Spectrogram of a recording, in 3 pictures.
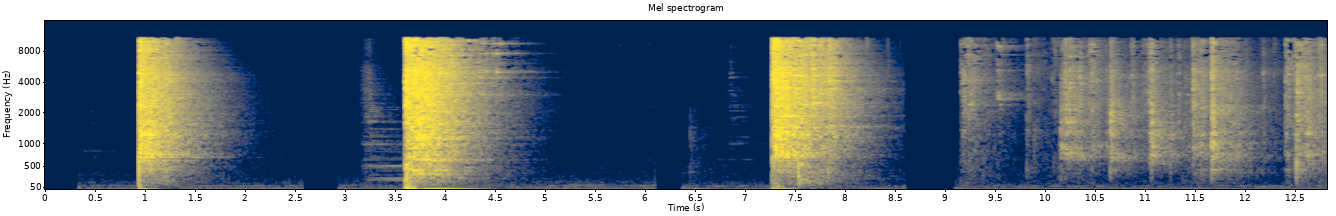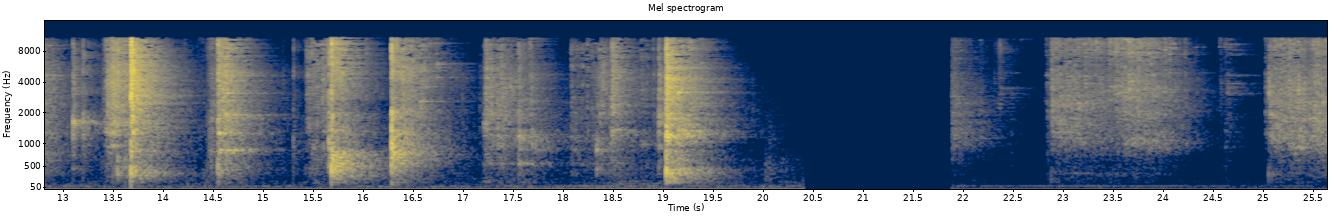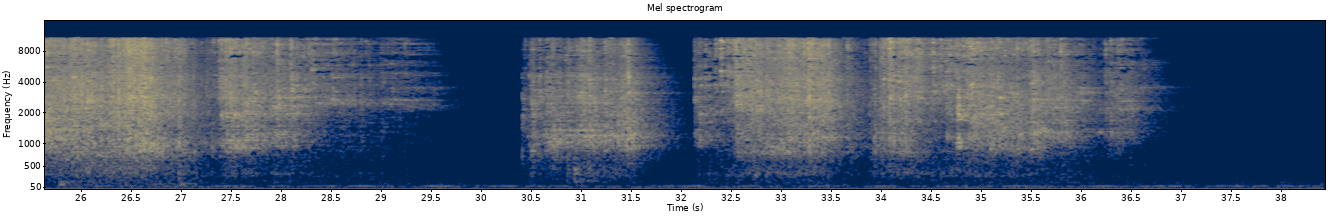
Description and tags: Break Mirror004
44.1/16bit
Breaks huge mirrors.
